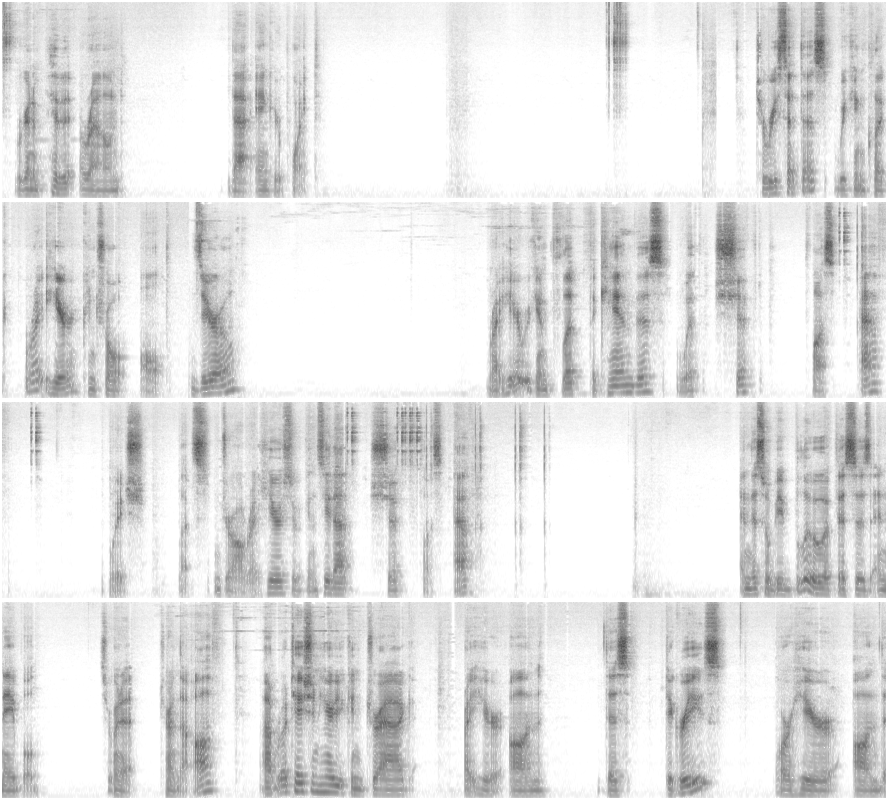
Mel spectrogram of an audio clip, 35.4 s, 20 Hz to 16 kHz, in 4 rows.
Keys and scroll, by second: 1.7 r, 4.3 r, 17.3 shift+f, 21.8 shift+f, 22.7 shift+f, 23.0 shift+f.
